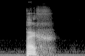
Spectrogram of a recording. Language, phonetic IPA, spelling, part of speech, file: Polish, [pɛx], pech, noun, Pl-pech.ogg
